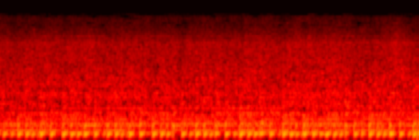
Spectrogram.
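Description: A steady snare drum roll.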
